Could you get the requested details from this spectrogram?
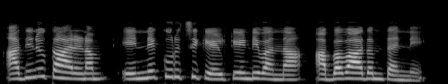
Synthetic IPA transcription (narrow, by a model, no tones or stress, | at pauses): ɐðinukaːɾɐɳɐme̞nːe̞kːurit͡ɕːɨke̞ːɭke̞ːɳɖiʋɐnːɐɐbɐʋaːd̪ɐmt̪ɐnːe̞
